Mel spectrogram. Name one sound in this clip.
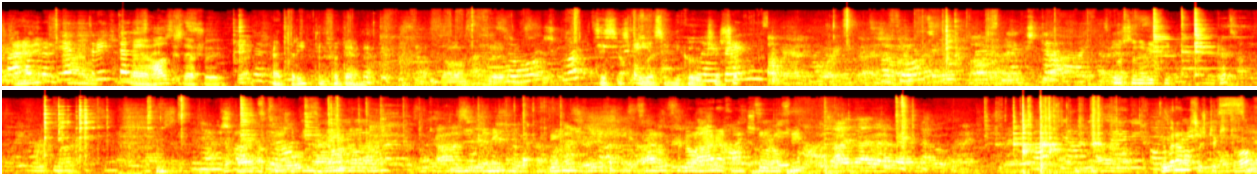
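Cutlery and serving tools clink against plates and dishes.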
